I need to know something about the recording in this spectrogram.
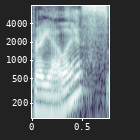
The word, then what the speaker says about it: Raelis: And her sanctuary is Mount Raelis, which is just Israel with the syllables switched around. There's a plant that grows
